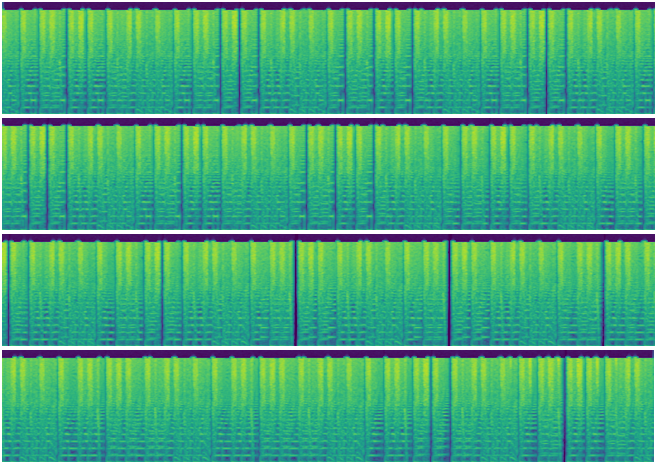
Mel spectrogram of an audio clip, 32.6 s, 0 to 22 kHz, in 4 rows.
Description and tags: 8bit Loop
electronic, 8bit, loop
